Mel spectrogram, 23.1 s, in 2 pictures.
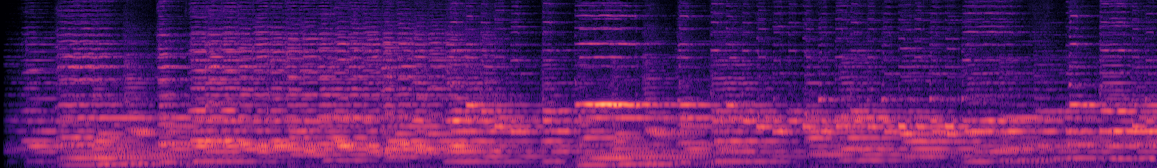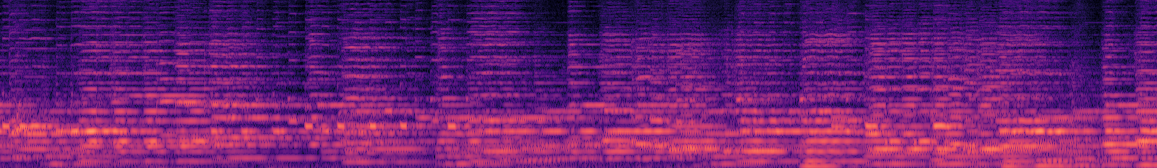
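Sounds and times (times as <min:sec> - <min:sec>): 
chamber quintet music in F: 0:00.1 - 0:23.1.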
